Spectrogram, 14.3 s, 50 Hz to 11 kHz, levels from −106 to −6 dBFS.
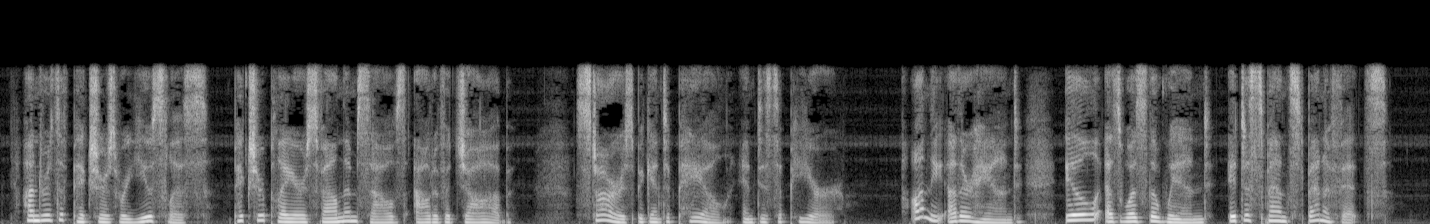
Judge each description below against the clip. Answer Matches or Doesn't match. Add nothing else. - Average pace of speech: Doesn't match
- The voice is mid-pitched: Matches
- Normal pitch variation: Doesn't match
